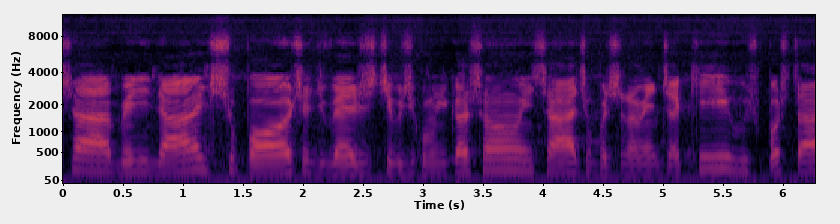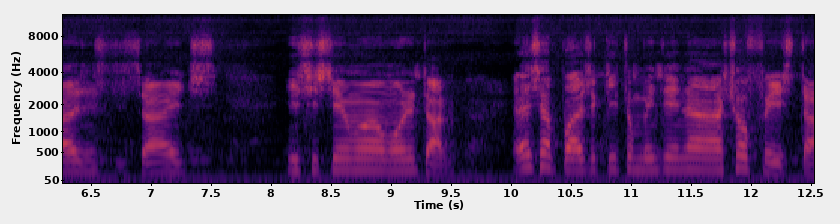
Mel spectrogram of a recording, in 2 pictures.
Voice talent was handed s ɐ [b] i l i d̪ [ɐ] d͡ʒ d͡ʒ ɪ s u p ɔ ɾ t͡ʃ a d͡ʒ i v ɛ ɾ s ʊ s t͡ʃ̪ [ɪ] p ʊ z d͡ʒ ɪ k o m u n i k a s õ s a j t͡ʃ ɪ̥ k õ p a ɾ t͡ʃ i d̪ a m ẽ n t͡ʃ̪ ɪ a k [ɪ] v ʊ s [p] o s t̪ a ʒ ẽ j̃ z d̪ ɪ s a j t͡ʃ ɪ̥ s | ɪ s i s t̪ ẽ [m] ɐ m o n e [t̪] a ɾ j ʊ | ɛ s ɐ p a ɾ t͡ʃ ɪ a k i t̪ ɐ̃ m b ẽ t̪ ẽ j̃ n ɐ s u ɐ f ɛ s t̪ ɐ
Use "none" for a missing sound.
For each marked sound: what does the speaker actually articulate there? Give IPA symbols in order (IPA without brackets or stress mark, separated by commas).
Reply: b, a, i, i, p, m, t̪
